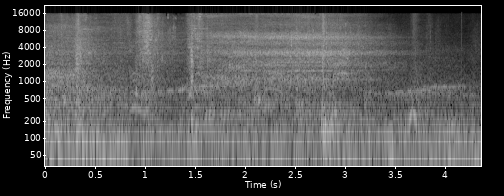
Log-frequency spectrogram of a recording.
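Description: A weapon fires with a loud fiery burst.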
